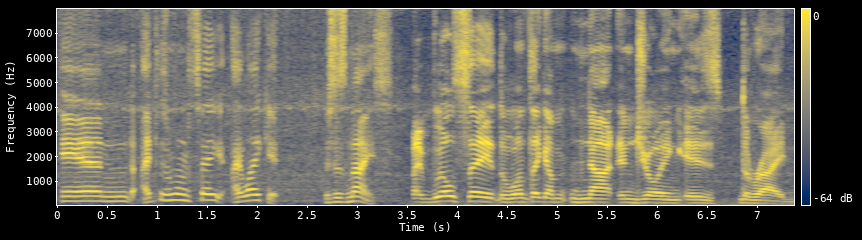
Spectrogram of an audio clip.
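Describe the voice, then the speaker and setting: A man's voice: a little high, unhurried, slight background noise. A man with a stuffy nose, talking through his moves in casual, rambling gameplay commentary and often correcting himself. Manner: rambling, self-correcting, chatty. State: stuffy from a sinus infection. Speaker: gaming channel host.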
